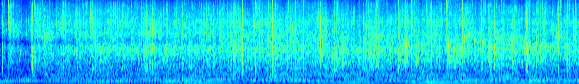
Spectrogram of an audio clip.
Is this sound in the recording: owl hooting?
no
